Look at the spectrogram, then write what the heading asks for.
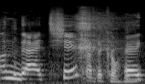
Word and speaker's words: Ondaatje: Alors comment ça se prononce? Michael Grand-Marnier. Michael Ondaatje, qui est un auteur canadien.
